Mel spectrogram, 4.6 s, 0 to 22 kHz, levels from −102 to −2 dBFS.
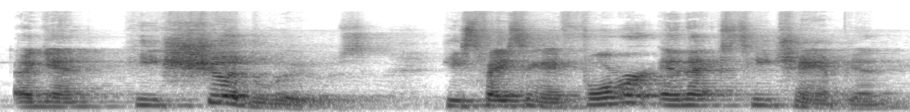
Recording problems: room echo; very slight; dies away in 0.6 s
off-mic speech; somewhat distant

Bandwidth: 15 kHz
